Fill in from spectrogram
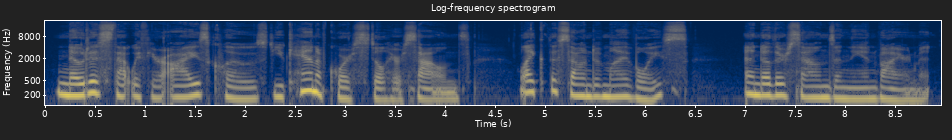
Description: Quietness-Female-2-1.mp3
